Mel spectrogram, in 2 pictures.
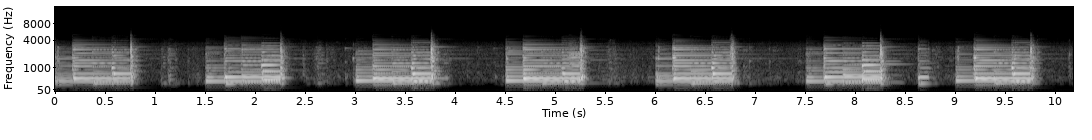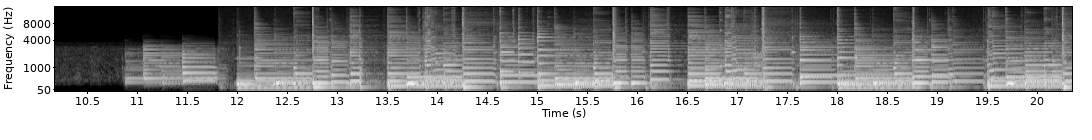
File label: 160 BPM A Min, Guitar Loops; From The Fog; Cymatics; Journey Guitar Loops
